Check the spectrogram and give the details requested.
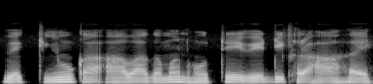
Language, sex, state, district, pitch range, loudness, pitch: Hindi, male, Bihar, Kaimur, 100-110 Hz, -15 LUFS, 105 Hz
